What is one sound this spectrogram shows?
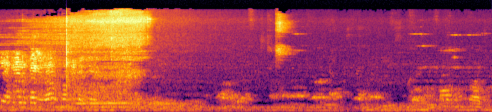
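An elderly man talks nearby.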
